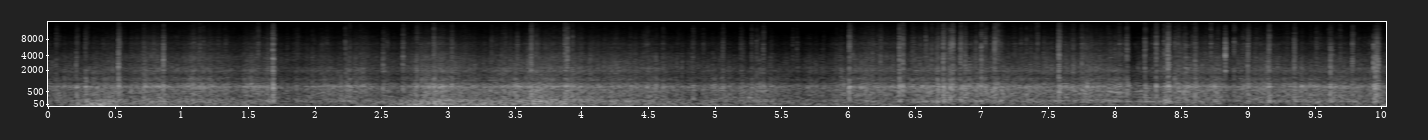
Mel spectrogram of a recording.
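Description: Heavy thunderstorm rain: a steady rush with many irregular sharp ticks of drops striking close by.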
